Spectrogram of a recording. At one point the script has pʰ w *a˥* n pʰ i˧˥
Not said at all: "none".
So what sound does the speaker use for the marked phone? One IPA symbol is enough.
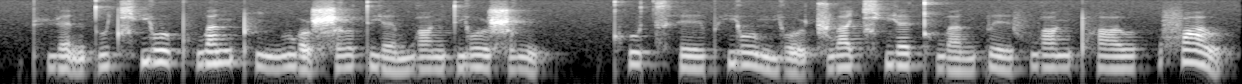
a˥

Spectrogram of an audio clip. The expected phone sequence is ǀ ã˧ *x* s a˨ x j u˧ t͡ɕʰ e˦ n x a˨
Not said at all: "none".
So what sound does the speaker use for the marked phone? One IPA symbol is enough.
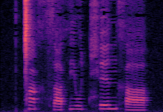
x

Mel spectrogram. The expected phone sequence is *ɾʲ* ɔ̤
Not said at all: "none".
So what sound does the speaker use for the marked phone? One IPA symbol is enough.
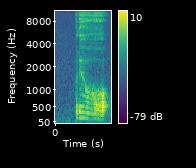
ɾʲ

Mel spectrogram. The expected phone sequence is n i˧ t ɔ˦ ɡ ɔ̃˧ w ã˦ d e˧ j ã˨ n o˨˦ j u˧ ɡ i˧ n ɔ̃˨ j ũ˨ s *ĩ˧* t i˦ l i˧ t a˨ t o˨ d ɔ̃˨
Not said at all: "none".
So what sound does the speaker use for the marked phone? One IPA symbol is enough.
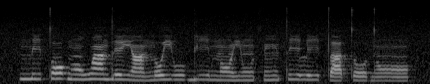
ĩ˨˦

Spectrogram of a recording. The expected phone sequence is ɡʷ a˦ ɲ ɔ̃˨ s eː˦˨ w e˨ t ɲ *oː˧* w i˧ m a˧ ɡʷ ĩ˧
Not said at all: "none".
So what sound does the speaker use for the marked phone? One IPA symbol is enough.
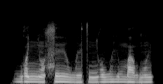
o˧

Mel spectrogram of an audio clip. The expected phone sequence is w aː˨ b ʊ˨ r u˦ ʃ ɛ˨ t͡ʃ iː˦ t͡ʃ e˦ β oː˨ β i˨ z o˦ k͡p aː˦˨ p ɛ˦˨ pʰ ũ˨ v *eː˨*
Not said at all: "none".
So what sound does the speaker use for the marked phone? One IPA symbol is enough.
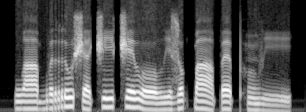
iː˨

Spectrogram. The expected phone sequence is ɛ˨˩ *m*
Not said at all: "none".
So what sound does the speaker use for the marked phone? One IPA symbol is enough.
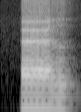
n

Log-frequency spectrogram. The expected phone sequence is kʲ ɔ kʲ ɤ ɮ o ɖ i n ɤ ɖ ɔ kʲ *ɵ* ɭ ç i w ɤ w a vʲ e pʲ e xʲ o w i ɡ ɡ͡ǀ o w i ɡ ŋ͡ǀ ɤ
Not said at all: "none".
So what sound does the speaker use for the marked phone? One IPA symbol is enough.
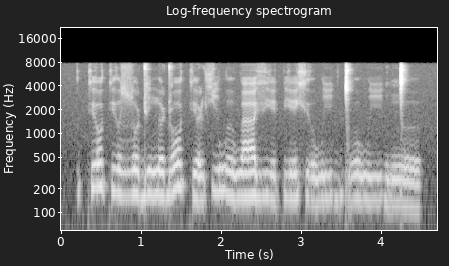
ɤ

